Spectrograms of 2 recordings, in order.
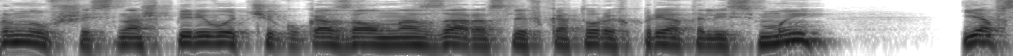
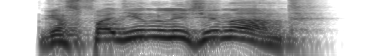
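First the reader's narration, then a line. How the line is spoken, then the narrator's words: Shouting over gunfire. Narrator (Russian): крикнул я, но сам не услышал свой голос в грохоте выстрелов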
